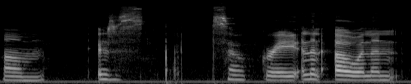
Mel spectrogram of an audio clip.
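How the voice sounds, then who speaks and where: A young woman vlogger telling a personal story to camera in a chatty, excited way, full of "like" and "um". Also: medium pitch, takes it slowly. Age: young adult. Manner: chatty, excited, heavy use of "like" and "um".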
